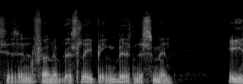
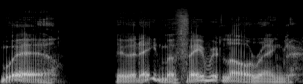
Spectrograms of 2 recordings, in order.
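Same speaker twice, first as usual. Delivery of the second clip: raspy, gravelly, rough-edged voice; 4 dB louder than usual. Reading a story aloud, an old livery owner greeting a lawman: gravelly voice. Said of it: "he said in a gravelly voice".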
